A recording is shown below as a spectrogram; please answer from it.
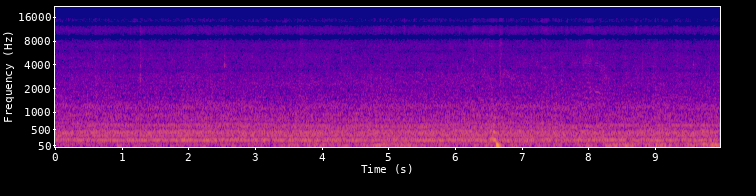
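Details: Bees making new nests give a steady, low droning hum that holds at one pitch with faint overtones throughout, broken only by a single soft thump partway through.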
